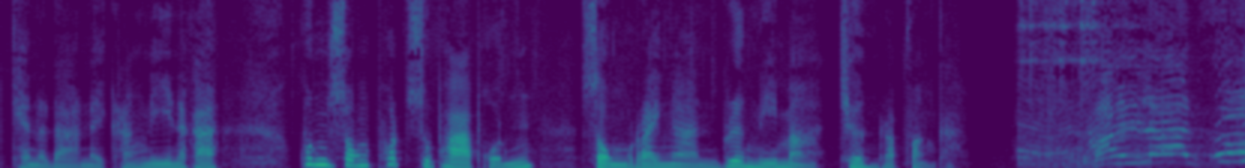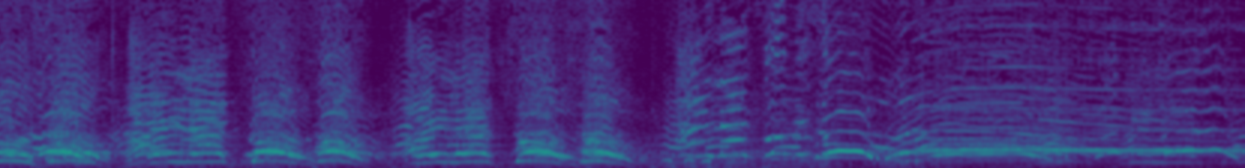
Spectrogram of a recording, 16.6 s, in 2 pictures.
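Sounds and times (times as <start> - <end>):
speech: 0.1 - 6.9
Thai football fans cheering in stadium: 7.6 - 16.5.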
